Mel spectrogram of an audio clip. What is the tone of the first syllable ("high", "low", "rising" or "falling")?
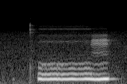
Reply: high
